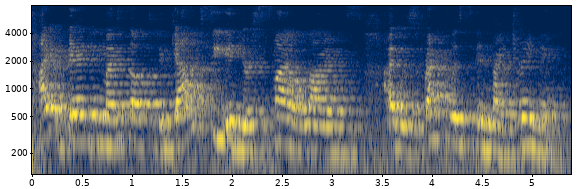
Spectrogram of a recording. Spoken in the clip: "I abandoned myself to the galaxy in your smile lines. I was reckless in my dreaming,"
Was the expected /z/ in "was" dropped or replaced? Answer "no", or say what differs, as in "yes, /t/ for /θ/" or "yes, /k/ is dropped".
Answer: no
